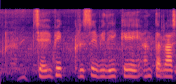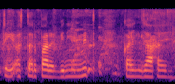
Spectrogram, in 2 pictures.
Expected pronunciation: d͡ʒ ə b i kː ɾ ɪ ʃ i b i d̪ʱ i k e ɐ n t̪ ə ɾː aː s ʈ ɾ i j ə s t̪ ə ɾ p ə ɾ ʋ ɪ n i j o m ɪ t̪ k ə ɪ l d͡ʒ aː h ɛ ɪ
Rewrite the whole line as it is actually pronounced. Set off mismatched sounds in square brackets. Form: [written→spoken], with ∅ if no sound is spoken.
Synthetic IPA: d͡ʒ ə b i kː ɾ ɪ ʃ i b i d̪ʱ i k e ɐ n t̪ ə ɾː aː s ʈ ɾ i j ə s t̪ ə ɾ p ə ɾ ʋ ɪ n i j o m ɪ t̪ k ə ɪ l d͡ʒ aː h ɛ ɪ

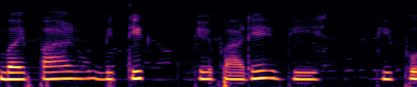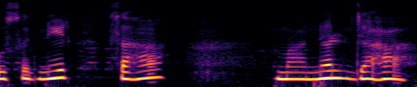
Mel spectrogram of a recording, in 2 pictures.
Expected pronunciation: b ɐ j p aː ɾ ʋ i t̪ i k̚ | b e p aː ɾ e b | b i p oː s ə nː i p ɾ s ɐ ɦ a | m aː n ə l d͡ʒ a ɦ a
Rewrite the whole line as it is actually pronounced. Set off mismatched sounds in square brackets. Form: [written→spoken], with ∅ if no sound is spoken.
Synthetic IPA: b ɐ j p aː ɾ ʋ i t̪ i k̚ | b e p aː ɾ e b | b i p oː s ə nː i [p→∅] ɾ s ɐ ɦ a | m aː n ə l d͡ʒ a ɦ a

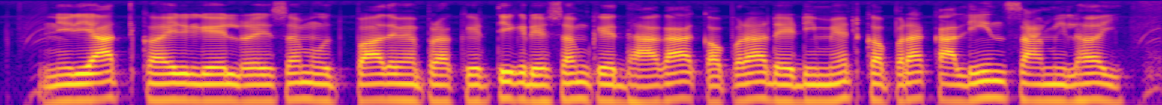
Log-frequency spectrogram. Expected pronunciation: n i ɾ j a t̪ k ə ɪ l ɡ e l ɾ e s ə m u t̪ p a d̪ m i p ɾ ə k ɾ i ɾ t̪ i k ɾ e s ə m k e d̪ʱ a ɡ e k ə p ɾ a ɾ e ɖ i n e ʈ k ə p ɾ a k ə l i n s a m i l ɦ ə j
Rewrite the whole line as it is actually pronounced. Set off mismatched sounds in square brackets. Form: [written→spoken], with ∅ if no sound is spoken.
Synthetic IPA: n i ɾ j a t̪ k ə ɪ l ɡ e l ɾ e s ə m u t̪ p a d̪ m [i→e] p ɾ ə k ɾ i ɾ t̪ i k ɾ e s ə m k e d̪ʱ a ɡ [e→a] k ə p ɾ a ɾ e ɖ i [n→m] e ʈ k ə p ɾ a k [ə→a] l i n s a m i l ɦ ə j

